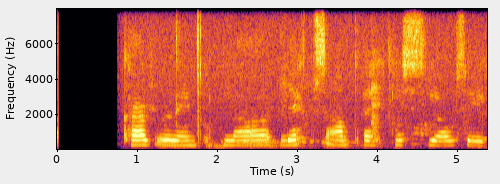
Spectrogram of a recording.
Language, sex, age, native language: Icelandic, male, 11, Icelandic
